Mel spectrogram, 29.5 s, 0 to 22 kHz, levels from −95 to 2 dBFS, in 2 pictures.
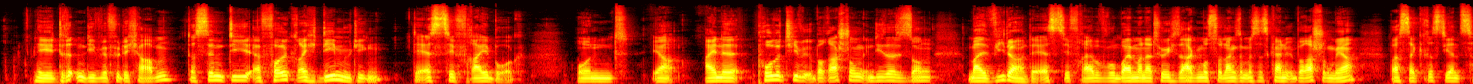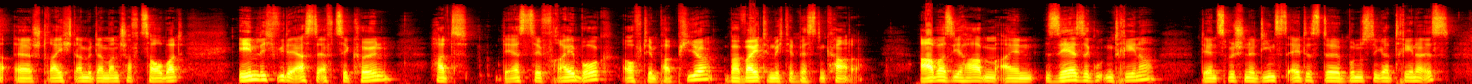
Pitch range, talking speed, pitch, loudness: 110-125 Hz, 175 wpm, 115 Hz, -20 LUFS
